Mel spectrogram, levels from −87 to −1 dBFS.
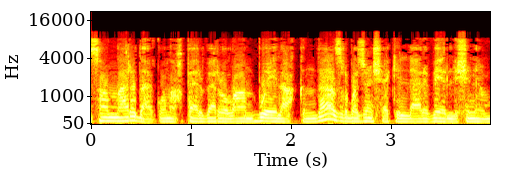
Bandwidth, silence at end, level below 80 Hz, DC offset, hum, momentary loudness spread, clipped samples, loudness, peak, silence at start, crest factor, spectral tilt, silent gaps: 11 kHz; 0 s; -34 dBFS; under 0.1%; none; 3 LU; 3%; -7 LUFS; 0 dBFS; 0 s; 6 dB; -4.5 dB/octave; none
